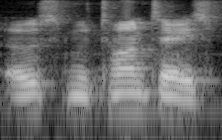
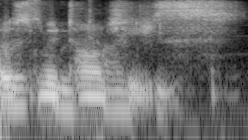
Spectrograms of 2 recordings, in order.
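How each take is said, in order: First: The ending is said with a plain t sound. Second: The ending is said with a ch sound. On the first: The speaker calls it wrong. "I've always called this band Os Mutantes" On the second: The speaker calls it right. "with a CH towards the end"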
